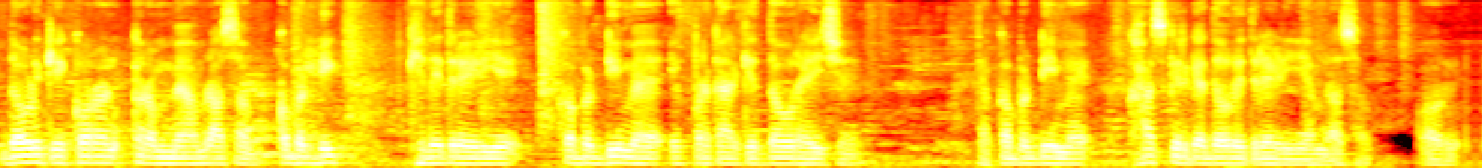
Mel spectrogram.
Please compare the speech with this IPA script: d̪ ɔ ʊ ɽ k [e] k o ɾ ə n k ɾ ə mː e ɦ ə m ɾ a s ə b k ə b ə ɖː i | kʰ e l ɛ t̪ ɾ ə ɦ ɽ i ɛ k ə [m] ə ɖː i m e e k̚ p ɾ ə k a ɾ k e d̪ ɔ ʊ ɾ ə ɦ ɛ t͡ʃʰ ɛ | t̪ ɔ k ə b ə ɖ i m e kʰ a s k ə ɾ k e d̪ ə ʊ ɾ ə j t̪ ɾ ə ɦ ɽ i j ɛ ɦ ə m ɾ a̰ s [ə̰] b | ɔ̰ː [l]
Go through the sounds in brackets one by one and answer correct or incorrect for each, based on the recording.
correct, incorrect: b, correct, incorrect: ɾ

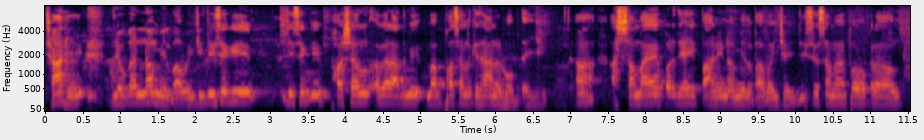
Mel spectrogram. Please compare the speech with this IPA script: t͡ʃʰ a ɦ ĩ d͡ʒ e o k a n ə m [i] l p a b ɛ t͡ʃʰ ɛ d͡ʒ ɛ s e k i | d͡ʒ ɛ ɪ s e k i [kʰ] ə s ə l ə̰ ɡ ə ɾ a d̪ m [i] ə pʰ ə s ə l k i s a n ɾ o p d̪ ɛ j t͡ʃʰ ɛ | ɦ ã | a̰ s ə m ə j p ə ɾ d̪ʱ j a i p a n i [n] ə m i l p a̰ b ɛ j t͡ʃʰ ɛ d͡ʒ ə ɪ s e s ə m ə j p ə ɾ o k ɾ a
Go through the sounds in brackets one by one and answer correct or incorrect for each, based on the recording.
correct, incorrect: pʰ, correct, correct

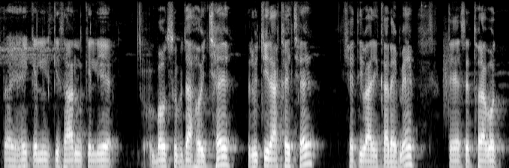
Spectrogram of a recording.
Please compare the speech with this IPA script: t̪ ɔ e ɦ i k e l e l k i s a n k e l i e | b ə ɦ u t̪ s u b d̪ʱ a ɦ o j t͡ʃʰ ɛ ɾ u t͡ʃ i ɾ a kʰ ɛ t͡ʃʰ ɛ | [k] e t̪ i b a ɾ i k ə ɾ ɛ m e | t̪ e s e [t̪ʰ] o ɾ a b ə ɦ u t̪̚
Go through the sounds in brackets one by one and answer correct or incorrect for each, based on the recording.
incorrect: kʰ, correct

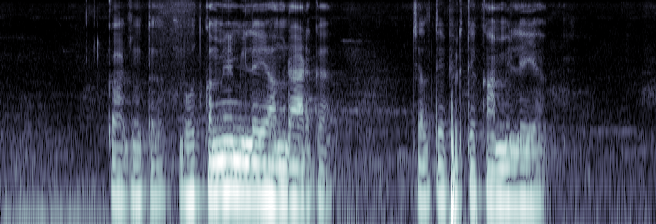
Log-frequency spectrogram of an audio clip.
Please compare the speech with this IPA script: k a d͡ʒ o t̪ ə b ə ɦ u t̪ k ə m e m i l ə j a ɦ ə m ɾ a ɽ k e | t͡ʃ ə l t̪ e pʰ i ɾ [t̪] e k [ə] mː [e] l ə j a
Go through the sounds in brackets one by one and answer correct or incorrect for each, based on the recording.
correct, incorrect: a, incorrect: i

